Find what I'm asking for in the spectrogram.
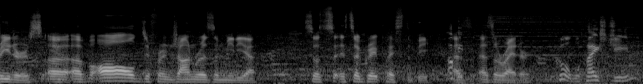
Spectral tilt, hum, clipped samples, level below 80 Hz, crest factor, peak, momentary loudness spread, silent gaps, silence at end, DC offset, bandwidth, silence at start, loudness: -4 dB/octave; none; under 0.1%; -62 dBFS; 20 dB; -14 dBFS; 13 LU; none; 0 s; under 0.1%; 17 kHz; 0 s; -33 LUFS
